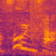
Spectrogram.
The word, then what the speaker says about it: Funza: me tias hasta que hasta fusa más o menos qué Cómo que hasta fusa hasta funza Ah ya todo asustado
